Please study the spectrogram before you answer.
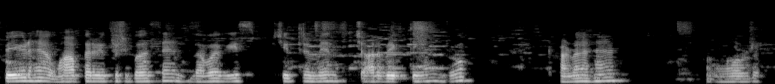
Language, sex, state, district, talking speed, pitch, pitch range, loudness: Hindi, male, Bihar, Muzaffarpur, 130 wpm, 145 Hz, 140-170 Hz, -19 LUFS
